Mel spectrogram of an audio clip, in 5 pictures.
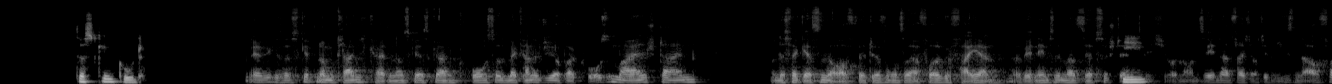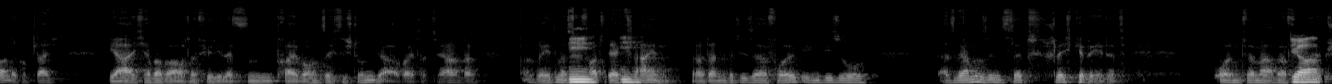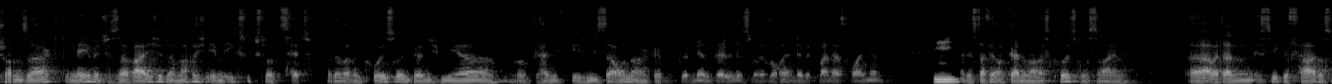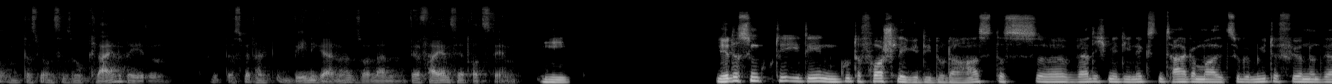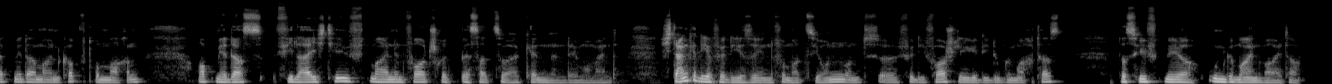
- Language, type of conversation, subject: German, advice, Wie kann ich Fortschritte bei gesunden Gewohnheiten besser erkennen?
- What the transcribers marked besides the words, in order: unintelligible speech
